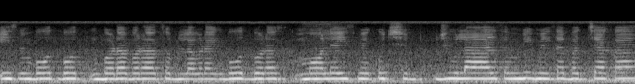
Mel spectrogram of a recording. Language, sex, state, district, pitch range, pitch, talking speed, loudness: Hindi, female, Bihar, Patna, 255-265 Hz, 260 Hz, 190 wpm, -12 LUFS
